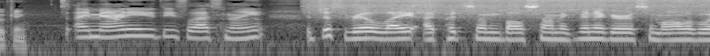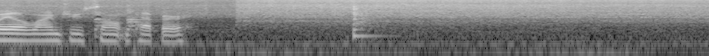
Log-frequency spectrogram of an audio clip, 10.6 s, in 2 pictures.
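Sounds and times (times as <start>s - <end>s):
speech: 0.0s - 6.9s
balsamic-marinated flank steak sizzling as it pan-sears on a stove: 2.3s - 10.6s.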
